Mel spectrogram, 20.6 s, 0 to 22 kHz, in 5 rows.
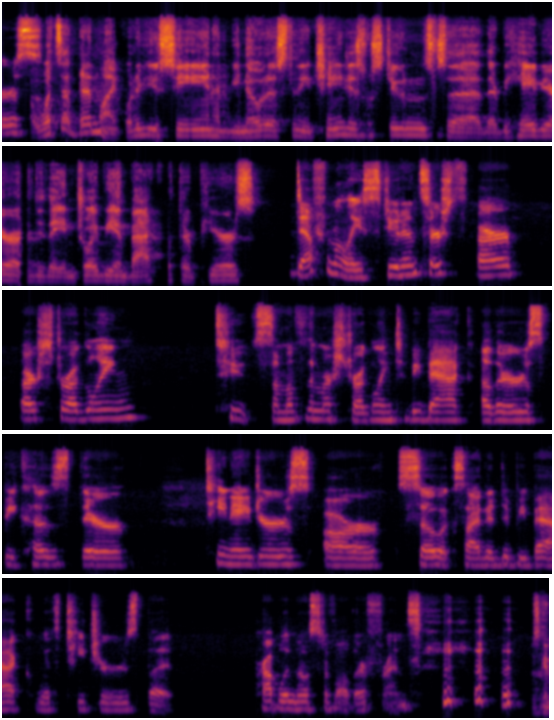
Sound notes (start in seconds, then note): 16.0 laugh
